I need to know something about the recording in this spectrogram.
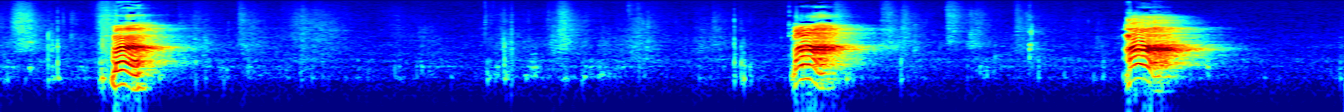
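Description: A young woman calls out loudly up close in short bursts.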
